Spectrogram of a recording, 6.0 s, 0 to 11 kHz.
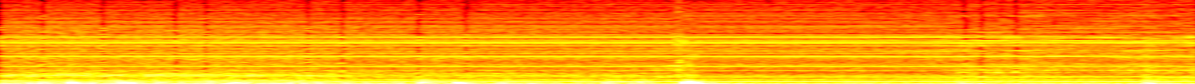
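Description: Faint steady electrical hum from a 60-year-old model railway controller powering a model funicular, with a soft thump about three and a half seconds in.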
